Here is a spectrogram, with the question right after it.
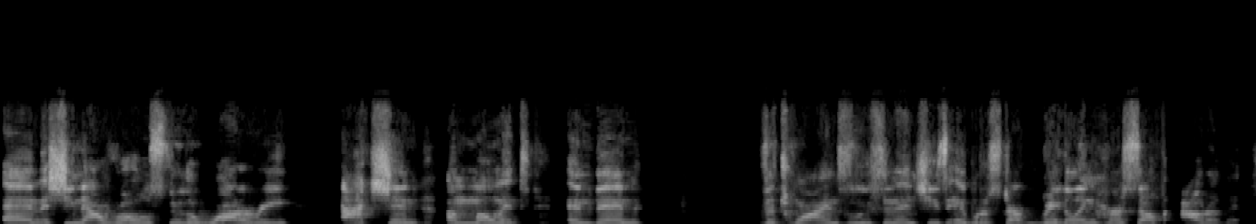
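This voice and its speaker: A man's voice: on the high side, lively intonation, measured pace. Chatty man narrating a radio play. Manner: chatty, adds asides. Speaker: narrator and host. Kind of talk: casual stage-direction narration.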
